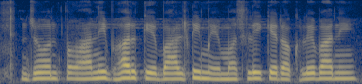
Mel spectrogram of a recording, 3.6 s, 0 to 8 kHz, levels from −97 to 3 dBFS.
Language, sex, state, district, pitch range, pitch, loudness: Bhojpuri, female, Uttar Pradesh, Gorakhpur, 195-215 Hz, 210 Hz, -26 LUFS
